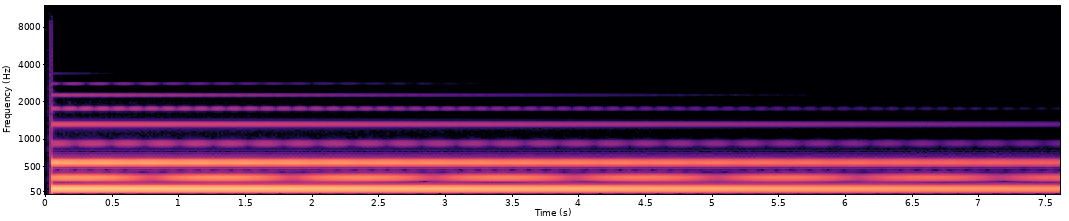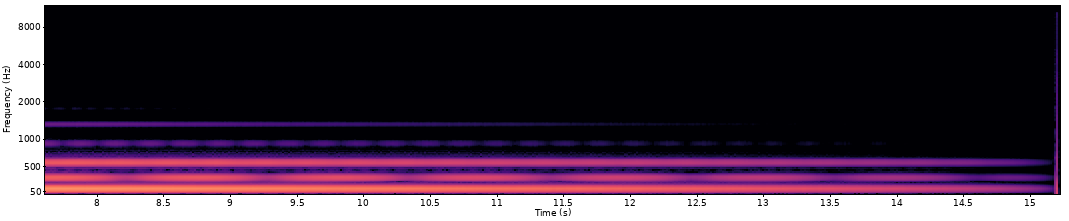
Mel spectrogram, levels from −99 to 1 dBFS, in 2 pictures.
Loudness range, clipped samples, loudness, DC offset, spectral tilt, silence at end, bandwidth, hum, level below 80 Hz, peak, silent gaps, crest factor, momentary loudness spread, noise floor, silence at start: 20 LU; under 0.1%; -20 LUFS; under 0.1%; -13.5 dB/octave; 1.25 s; 2.4 kHz; none; -56 dBFS; -6 dBFS; none; 14 dB; 20 LU; -58 dBFS; 0.05 s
